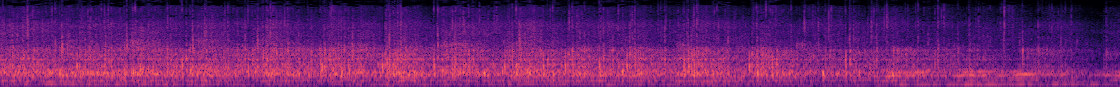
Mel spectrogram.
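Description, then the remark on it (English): An audience gives a second round of applause: a crowd claps steadily in a dense, sustained round that holds for several seconds, then thins slightly toward the end. “I know we just gave a round of applause. Can we do it one more?”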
